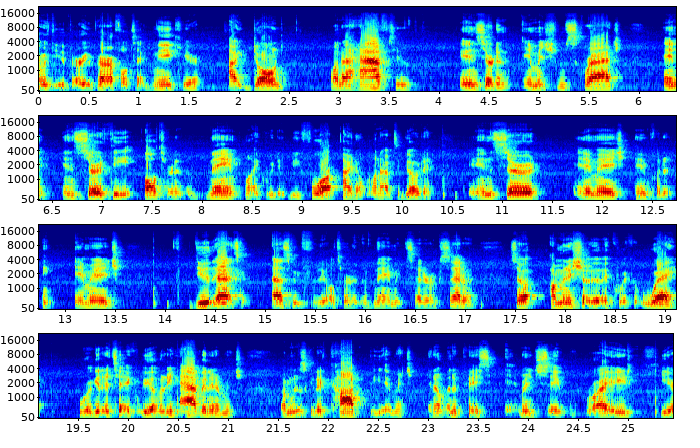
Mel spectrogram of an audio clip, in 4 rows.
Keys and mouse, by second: 3.6 super+s, 10.2 click, 13.7 click, 16.7 click, 20.5 click, 25.1 click.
